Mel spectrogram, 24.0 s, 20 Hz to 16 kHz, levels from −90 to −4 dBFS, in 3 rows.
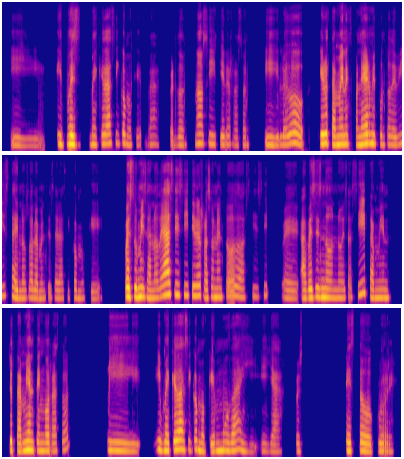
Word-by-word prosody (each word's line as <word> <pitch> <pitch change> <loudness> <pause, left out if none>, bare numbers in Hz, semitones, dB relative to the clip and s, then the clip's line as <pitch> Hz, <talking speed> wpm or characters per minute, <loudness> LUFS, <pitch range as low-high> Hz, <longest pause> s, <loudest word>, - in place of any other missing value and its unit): y 175 -2 -13 0.2
y, 210 - +3
pues, 210 -1 +7 0.2
me 205 0 -4
quedo 220 +2 -2
así 230 0 -7
como 210 -4 -6
que: 190 0 -20
"Va, 205 -1 -17 0.2
perdón, 190 +1 -12
no, 225 +1 -3
sí, 220 -1 -10
tienes 205 +1 -9
razón". 190 +1 -16 0.3
Y 190 -1 -4
luego 215 +3 -1 0.3
quiero 225 +1 +8
también 210 0 +3
exponer 215 +1 +3
mi 225 -2 +2
punto 210 -1 -10
de 195 -1 -6
vista 235 +1 -7
y 195 - +1
no 190 0 -7
solamente 190 -1 -9
ser 190 -1 -11
así 185 0 -18
como 190 -1 -12
que, 175 +4 -17 0.4
pues 225 -2 +8
sumisa, 220 -3 +4
¿no?, 195 +1 -4
de: 230 - -4
"Ah, 270 +2 +8
sí, 275 -1 -2
sí, 255 -1 -6
tienes 245 0 -1
razón 215 +2 -4
en 215 0 -4
todo". 220 - -6
"Ah 210 - -9
sí, 225 +1 -19
sí", 250 +3 -17 0.2
eh, 185 -2 -10
a 190 - -3
veces 205 +2 +1
no, 205 -1 +3
no 195 0 -6
es 195 0 -11
así, 265 +8 -5
también 200 -4 -4 0.4
yo 210 - +5
también 205 +2 +5
tengo 195 -1 0
razón 195 - -11 0.7
y 195 -3 -2 0.3
y 225 -1 +1
me 200 -1 +2
quedo 220 +2 +5
así 220 -1 0
como 205 -5 0
que 185 +1 -4
muda 200 +2 0
y 180 -4 -9
y 190 -2 -17
ya, 175 -1 -13 0.2
pues, 185 -2 -13 0.8
esto 195 -1 +1
ocurre. 180 0 -7
200 Hz, 175 wpm, -21 LUFS, 190-220 Hz, 0.8 s, quiero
